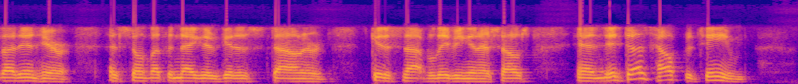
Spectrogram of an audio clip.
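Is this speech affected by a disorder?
Yes: Parkinson's; stays active.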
